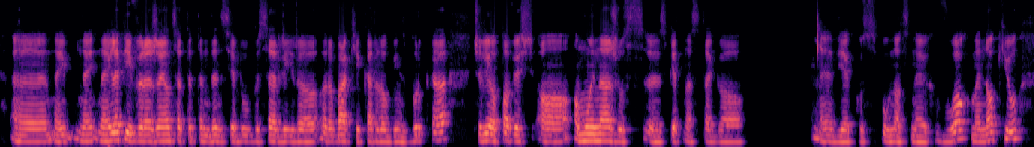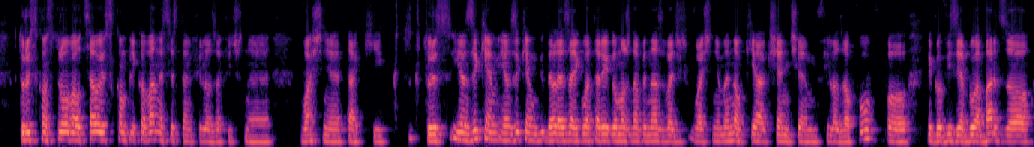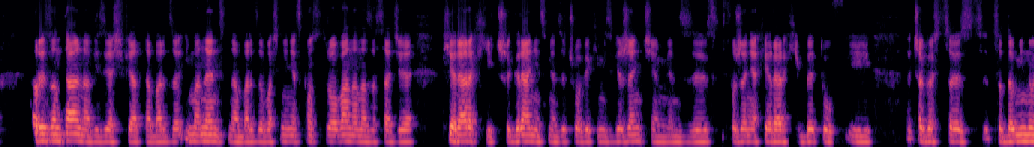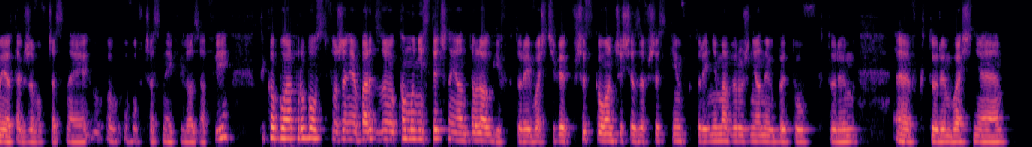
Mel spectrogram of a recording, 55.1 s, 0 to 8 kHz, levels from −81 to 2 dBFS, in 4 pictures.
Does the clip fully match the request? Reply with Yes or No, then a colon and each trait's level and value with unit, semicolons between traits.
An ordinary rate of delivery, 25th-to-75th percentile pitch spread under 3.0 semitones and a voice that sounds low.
Yes: average, 120 wpm; narrow, 2.6 semitones; low, 130 Hz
